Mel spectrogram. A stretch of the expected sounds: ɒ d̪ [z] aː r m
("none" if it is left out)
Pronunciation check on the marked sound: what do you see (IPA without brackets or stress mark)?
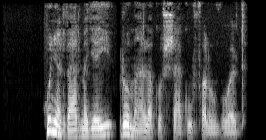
v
